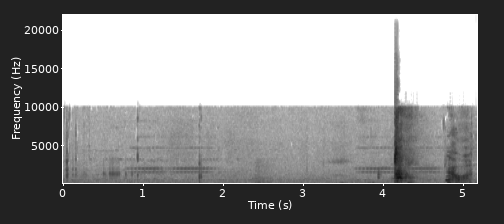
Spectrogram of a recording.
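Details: Newborn baby boy, 6 hours old, sneezing for the first time: a sharp explosive burst followed by a second shorter noisy burst in a quiet room.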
